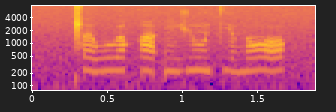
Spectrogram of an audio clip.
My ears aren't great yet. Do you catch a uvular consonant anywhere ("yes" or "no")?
yes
